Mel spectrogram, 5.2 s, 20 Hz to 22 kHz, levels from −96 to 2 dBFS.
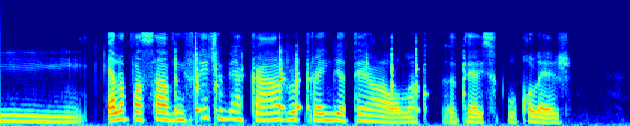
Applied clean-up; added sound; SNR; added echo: neural diffusion model UNIVERSE++.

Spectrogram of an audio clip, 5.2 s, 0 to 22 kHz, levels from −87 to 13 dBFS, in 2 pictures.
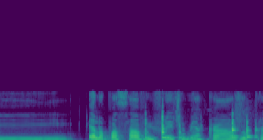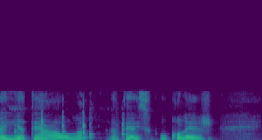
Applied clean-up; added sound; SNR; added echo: neural mask model RNNoise.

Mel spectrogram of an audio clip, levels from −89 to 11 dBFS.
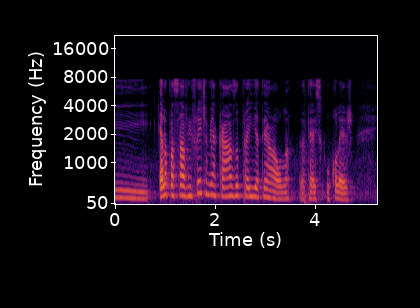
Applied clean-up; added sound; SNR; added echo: none; none; none; none.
